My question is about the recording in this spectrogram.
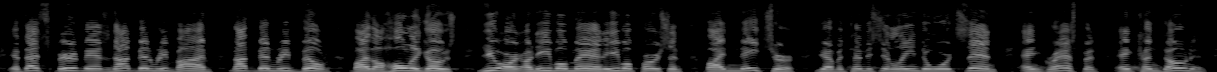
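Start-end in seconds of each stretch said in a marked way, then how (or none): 0.1-10.0 louder, driving sermon push; preaching at full force. Acted. Preacher warning his congregation, rising and insistent. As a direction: warn the flock with rising force.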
